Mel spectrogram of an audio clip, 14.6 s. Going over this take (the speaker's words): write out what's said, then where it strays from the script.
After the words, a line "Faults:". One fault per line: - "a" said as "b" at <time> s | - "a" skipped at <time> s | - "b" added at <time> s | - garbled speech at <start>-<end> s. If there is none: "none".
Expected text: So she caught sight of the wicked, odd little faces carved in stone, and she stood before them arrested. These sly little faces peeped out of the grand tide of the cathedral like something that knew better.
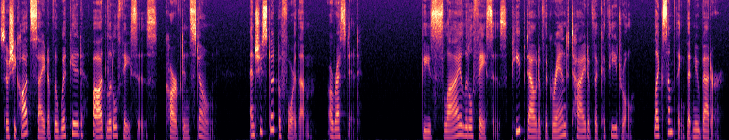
So she caught sight of the wicked, odd little faces carved in stone, and she stood before them arrested. These sly little faces peeped out of the grand tide of the cathedral like something that knew better.
Faults:
none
